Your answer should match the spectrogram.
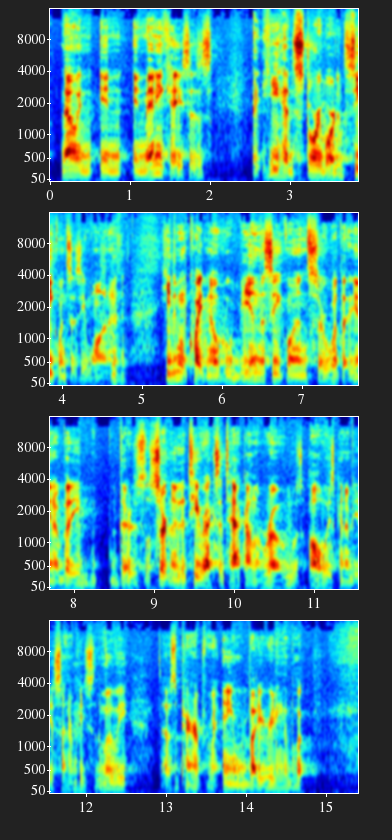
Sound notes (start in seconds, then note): none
